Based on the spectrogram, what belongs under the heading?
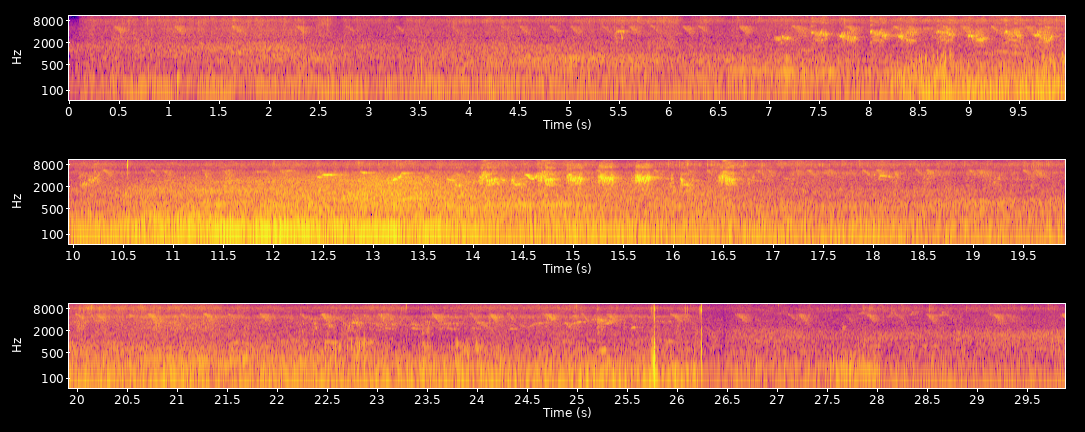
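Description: Birds calling outdoors: quick repeated chirps throughout, with two louder runs, the loudest about halfway through. A low steady hum sits underneath, and there is a single sharp click near the end.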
